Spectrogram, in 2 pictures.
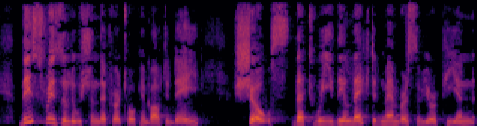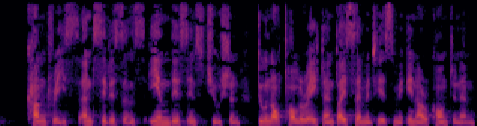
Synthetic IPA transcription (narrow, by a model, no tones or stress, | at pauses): ðɪsɹɛzəluʃɨ̃nðɨt̚wiə˞tʰɔkɪ̃ŋəbaʊtʰɨdeɪ | ʃoʊz̥ðɨt̚ʰwiðiɨlɛk̚tɨd̚mɛ̃mbə˞zʌvjuɹəpʰiɨ̃n | kʰʌ̃ntɹ̥iz̥ɨ̰̃nsɪɾɨzɨ̃nzɪ̃nðɪsɪ̃nstɪ̥tʰʉʃɨ̃nd̥ɨnətʰːɔləɹḛɪɾɨ̃ntaɪsɛmɨɾʰɪzmɪ̃naʊə˞kʰɑ̃ntɨnɨ̰̃nt̚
